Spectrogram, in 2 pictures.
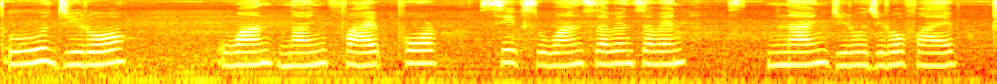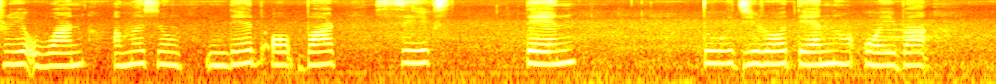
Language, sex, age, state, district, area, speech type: Manipuri, female, 30-45, Manipur, Kangpokpi, urban, read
